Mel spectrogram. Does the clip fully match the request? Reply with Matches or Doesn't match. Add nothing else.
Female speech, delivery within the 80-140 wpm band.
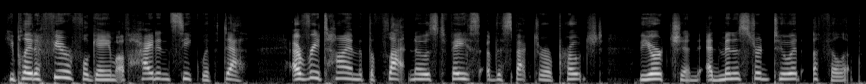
Doesn't match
